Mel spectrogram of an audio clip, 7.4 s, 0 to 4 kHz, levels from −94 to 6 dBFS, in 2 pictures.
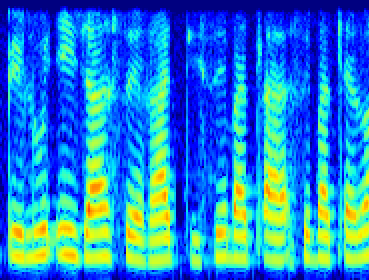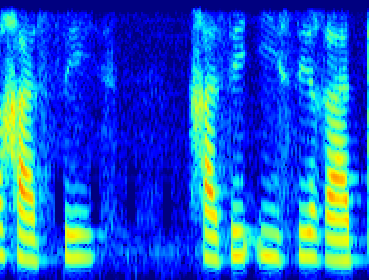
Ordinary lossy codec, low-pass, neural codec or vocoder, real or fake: none; 3.6 kHz; none; real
